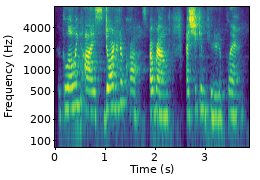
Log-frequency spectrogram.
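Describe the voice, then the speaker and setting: A woman teacher reads a children's novel aloud, telling the story with expression. Her voice is fairly high. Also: normal speed, a bit bright, a little hiss or hum. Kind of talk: children's book read-aloud.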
